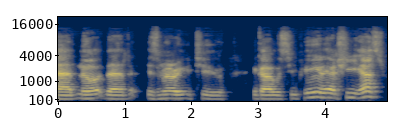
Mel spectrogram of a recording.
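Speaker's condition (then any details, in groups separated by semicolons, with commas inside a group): Spastic quadriplegia cerebral palsy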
